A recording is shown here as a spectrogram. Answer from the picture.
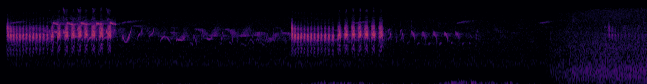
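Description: A songbird singing two loud, high trilling phrases a few seconds apart, each trailing off into softer twittering. Low rumbles come in the middle, and a steady hiss takes over near the end.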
